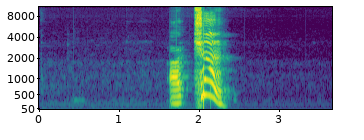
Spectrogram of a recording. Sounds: Sneeze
